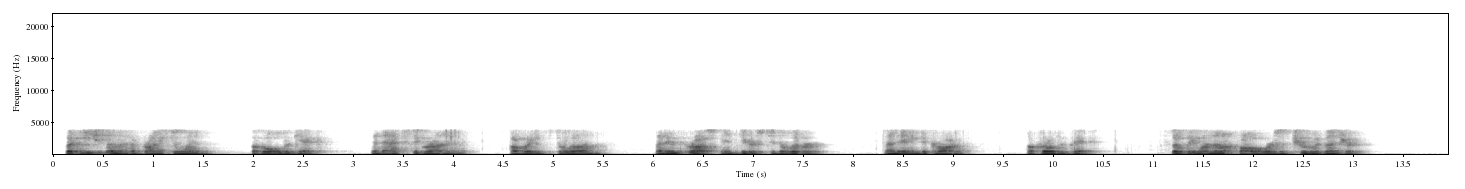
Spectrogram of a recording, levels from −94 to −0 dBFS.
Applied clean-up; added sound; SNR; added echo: neural mask model DeepFilterNet 3.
